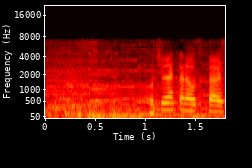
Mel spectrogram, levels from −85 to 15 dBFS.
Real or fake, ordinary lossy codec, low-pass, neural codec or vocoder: fake; none; 7.2 kHz; codec, 16 kHz in and 24 kHz out, 1.1 kbps, FireRedTTS-2 codec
